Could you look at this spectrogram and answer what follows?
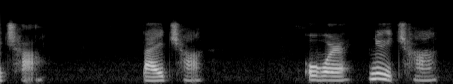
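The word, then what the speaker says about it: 茶: by cha or new cha cha yes tea is cha it's like the indian chai chai i thought something about chai chai i thought it is so similar uh espanol is a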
